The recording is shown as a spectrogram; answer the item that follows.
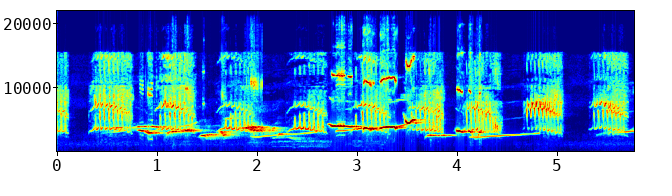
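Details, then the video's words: Oriental magpie-robin lure recording: harsh buzzy blocks interleaved with thin, clear whistles that slide upward and downward, phrases running almost continuously before a final pause. "Suara pikat burung kacer liar hutan ampuh"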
